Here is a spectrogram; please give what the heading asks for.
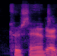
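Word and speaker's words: Krrsantan: pronounce it? Chrysanthemum. Mm-hmm. Chrysanthemum.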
